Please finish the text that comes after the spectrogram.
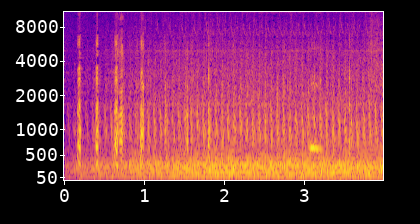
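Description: A helicopter thunders, its rotor blades chopping in a fast, regular rhythm over a steady engine roar. Loud and continuous, with no voices.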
